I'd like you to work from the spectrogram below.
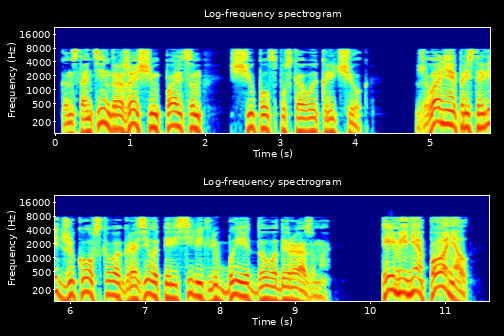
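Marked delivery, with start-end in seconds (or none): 10.1-11.3 insistent, pressing, raised voice pitched up. Zhukovsky speaks to a man with his finger on the trigger, raising his voice. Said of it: "повысил голос Жуковский".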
